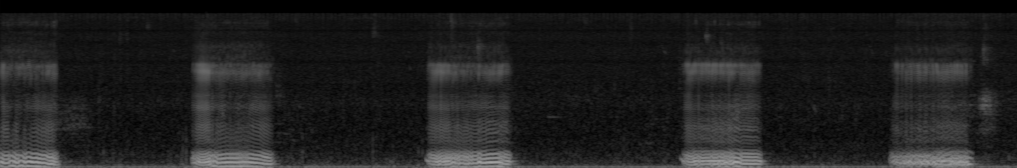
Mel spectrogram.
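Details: Small cat, Spotje, sleeping through her birthday and snoring quite loudly for such a little cat.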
